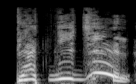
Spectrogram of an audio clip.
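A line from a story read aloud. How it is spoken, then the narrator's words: Delighted shout. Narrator (Russian): закричала она в восторге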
